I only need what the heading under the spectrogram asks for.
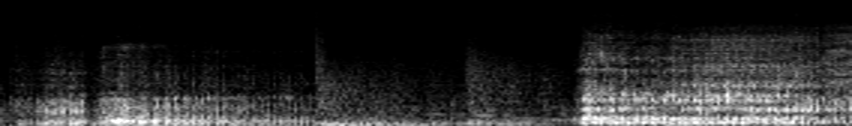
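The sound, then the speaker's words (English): A great tiger lets out a deep, rumbling growl that swells into a loud roar, easing slightly midway before surging back even stronger, with no voices present. “Reinforcements have arrived, growled Marvelous as his white frame glinted in the moonlight.”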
